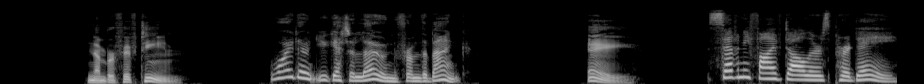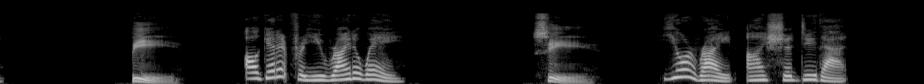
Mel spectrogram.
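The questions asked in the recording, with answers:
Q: Why don't you get a loan from the bank?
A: C: You're right, I should do that.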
